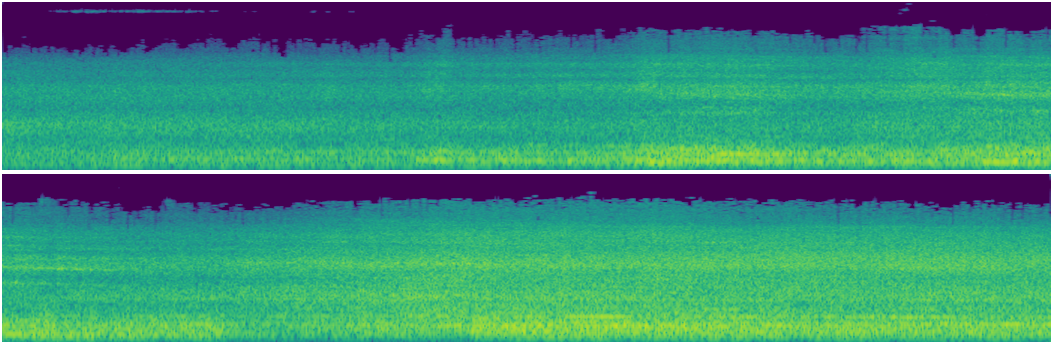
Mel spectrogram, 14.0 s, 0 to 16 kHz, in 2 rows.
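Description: S-Bahn Dresden train of red double-deck coaches with a class 182 electric locomotive rolling past along the platform. Its wheels rumble and rattle on the rails, growing louder about four seconds in and staying loud as the coaches go by.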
